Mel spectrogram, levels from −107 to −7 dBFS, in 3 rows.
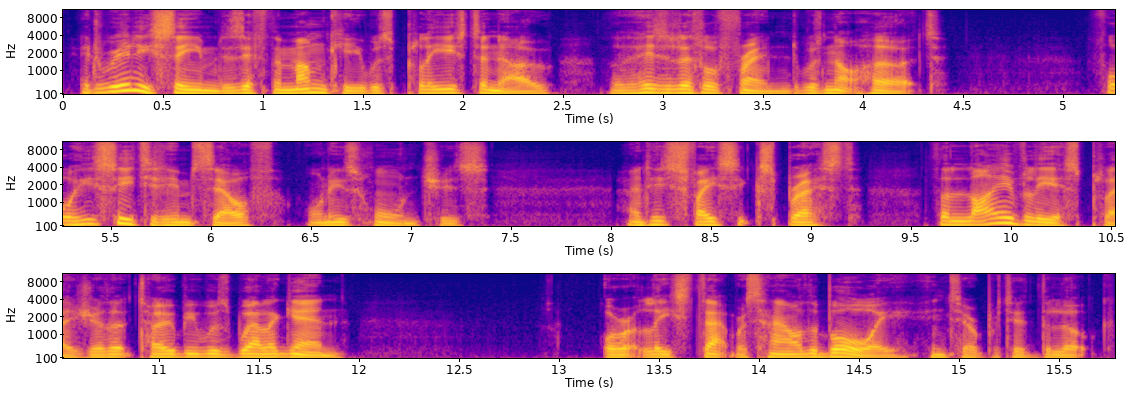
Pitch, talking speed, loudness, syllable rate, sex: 120 Hz, 180 wpm, -19 LUFS, 5.5 syllables/s, male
